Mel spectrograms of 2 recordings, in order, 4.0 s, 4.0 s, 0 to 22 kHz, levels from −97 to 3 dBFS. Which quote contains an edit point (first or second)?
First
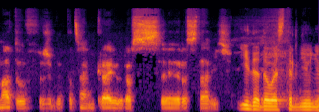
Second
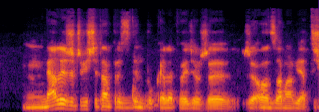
first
